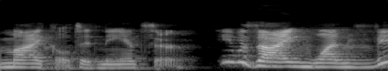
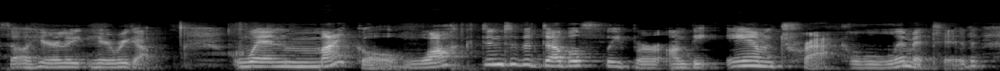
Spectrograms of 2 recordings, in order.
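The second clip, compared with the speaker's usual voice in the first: ordinary delivery, nothing marked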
